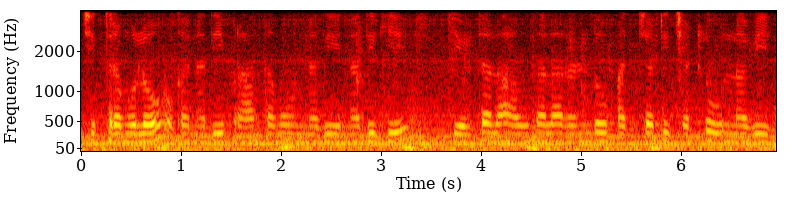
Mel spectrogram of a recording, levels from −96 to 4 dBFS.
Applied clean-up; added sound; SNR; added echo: none; Engine; 0 dB; none.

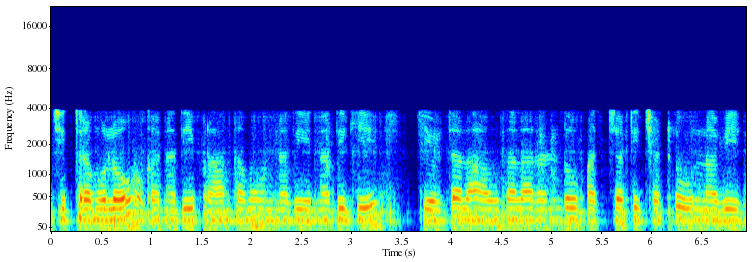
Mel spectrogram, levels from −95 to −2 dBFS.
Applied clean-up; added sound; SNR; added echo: neural mask model RNNoise.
